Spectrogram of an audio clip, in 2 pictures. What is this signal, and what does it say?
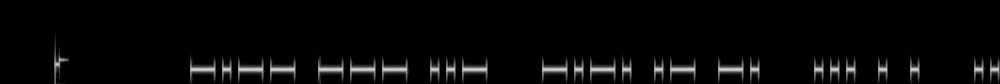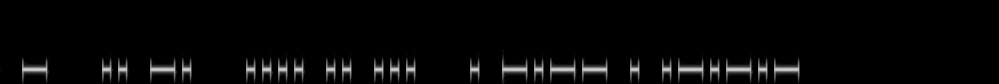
Morse code, heard as a keyed tone, about 15 wpm, 700 Hz. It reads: YOU CAN SEE IT IN HIS EYE.
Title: Sentences from Top 1000 Words - Review Part 1 - 15wpm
